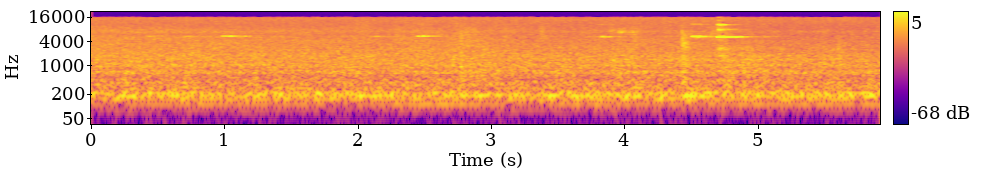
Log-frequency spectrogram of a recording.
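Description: Train wheels squeal on a curve.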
